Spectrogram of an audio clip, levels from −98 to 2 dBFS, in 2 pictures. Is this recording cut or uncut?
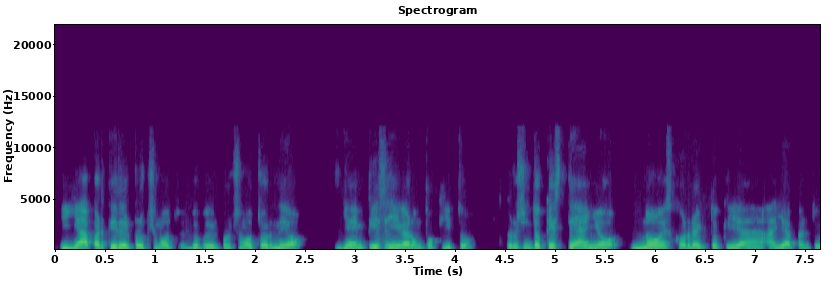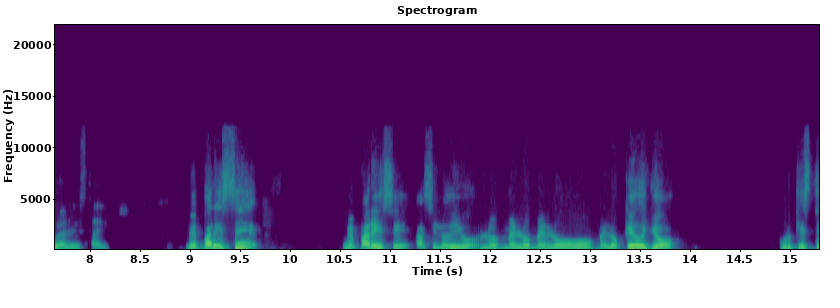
cut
